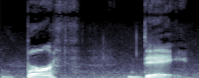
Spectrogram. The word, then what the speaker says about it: birthday: Musisz troszeczkę wystawić język i dmuchać th. Na przykład birthday, birthday. Nie wiem, skąd wzięliście birthday albo birthday.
